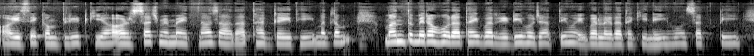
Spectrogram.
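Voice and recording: A woman's medium-pitched voice with vocal fry, a dark, mellow tone and a moderate pace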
